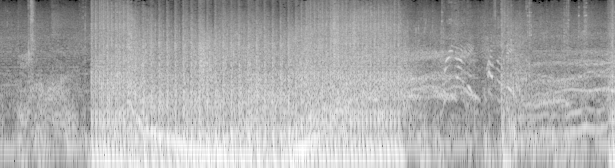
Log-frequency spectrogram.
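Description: Creatures shriek and growl.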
